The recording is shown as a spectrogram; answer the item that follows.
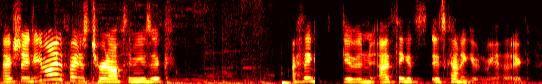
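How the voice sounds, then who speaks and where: A woman's voice: high-pitched, sing-song, fast talker, sharp tone, faint music behind. A woman livestreaming fan fiction readings in a casual, sweary, self-mocking way. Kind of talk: casual livestream chat and comic read-aloud.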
